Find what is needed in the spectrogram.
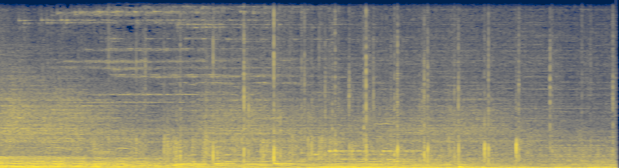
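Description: Live gospel praise song coming to its end: a singer holds a last note with vibrato that fades about a second in, and the band goes on with sustained low chords and scattered sharp hits.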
